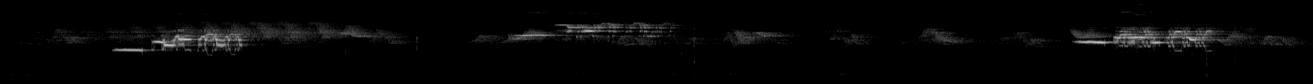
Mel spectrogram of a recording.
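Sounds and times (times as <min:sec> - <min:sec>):
hermit thrush singing: 0:00.0 - 0:13.1.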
